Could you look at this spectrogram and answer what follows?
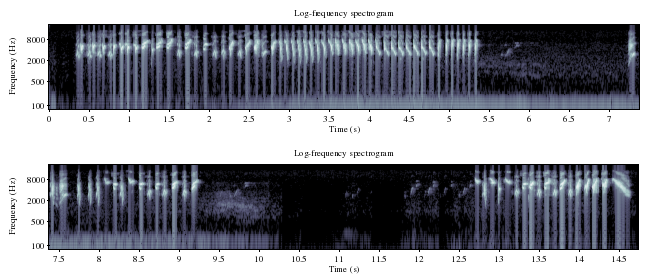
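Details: {'caption': 'European goldfinch in sustained song: long runs of rapid, high, tinkling twitters and buzzy chattering notes, broken by a brief pause and resumed in fresh bursts, with a faint low hum beneath.'}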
